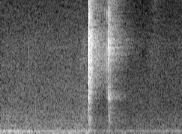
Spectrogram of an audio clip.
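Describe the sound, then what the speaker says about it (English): Two quick, crisp mechanical clicks from cocking the Synchro Compur shutter of a Kodak Retina IIIc camera during servicing. They sound close up and sharp against a quiet background, with the second click coming a split second after the first. "so I can still cock the shutter"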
